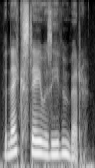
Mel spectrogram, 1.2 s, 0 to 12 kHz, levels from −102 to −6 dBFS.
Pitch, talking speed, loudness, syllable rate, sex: 195 Hz, 300 wpm, -17 LUFS, 7.7 syllables/s, female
